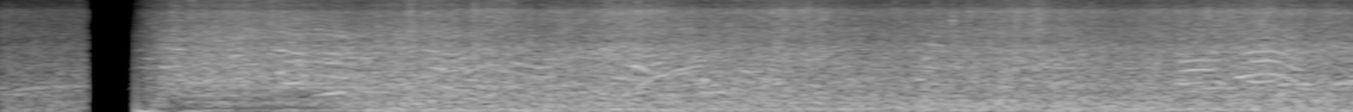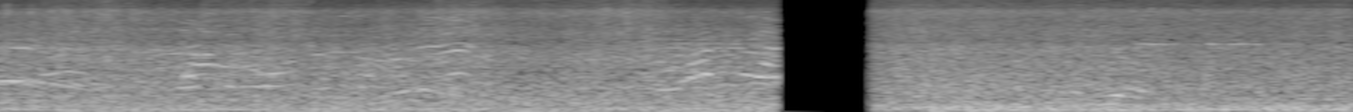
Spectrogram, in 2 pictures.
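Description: Monsoon floodwater sloshes and churns as someone wades knee-deep through a waterlogged street in Virar East, Palghar, a continuous loud rush of splashing and wind noise with two brief dropouts.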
